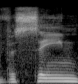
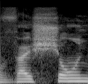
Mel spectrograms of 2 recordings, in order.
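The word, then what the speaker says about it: Vosean: Devin Singletary, Dawson Knox, and Vasine Joseph, or Voshawn Joseph. I probably butchered another name. I think you got it right the second time.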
